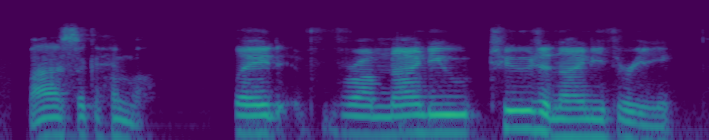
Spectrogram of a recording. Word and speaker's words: Sikahema: Sikahema. Sikahema.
